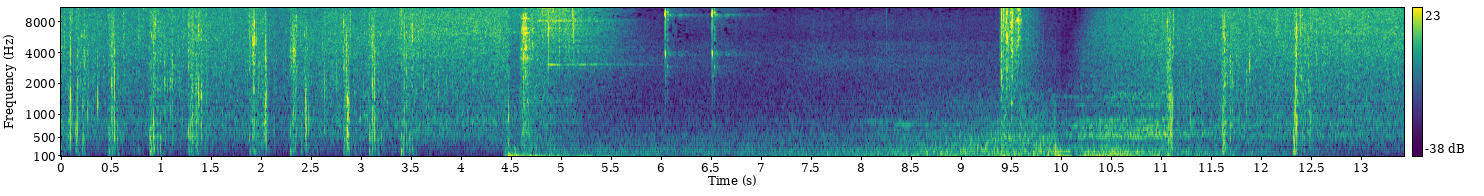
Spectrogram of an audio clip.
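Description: Footsteps crunch steadily over twigs and leaves.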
